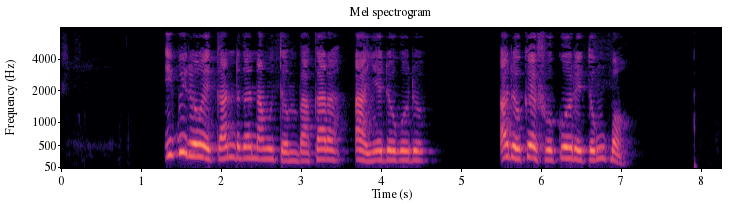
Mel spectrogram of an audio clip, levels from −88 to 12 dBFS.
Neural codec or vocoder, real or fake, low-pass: none; real; 7.2 kHz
